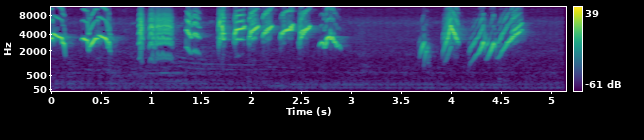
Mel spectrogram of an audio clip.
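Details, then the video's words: Singing Oriental magpie-robin (kacer), used to stir other magpie-robins' emotion and breeding urge so they sing; arched whistles, buzzy harsh notes, a quick run of six clipped phrases, a pause, then steep rising swept notes. "Kacer Gacor Pancing Emosi dan Dongkrak Birahi Kacer Lain Agar Lekas Gacor"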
